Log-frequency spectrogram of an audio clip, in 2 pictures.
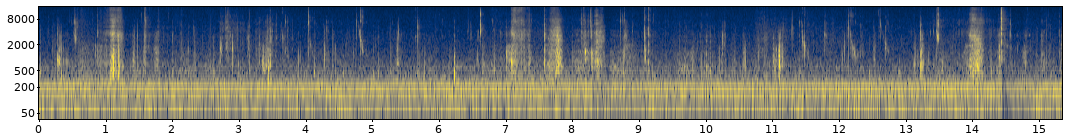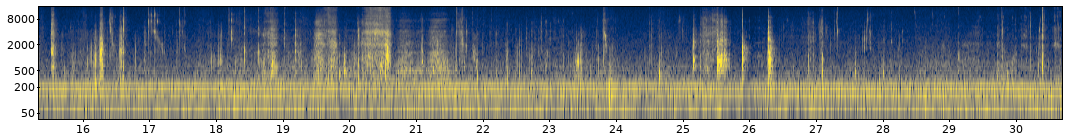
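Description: Close-miked eating of chocolate cream cake: biting and chewing with many small wet mouth clicks, and now and then a utensil scraping a plastic tray. A steady low hum runs underneath.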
